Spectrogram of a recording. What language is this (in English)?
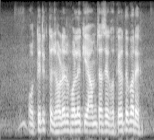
Bangla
